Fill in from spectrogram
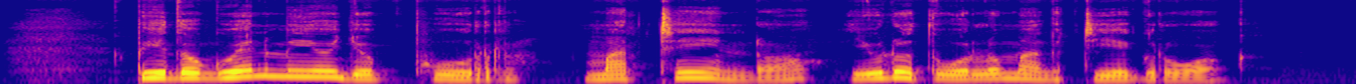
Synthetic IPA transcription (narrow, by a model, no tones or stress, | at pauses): pɪd̪oɡwenmɪjod͡ʒopʰur | matʰɪndɔ | judot̪wolomaɡtjeɡɾwɔk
